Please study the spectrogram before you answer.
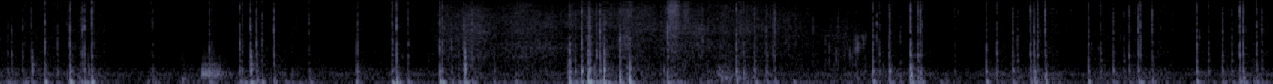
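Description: Long nails tap and scratch the cover of a glossy printed cardboard music album case held at a tilt. Many quiet, dry taps land in quick, uneven clusters, each dying away almost at once. A brighter, scratchier rasp swells up between them around the middle.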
